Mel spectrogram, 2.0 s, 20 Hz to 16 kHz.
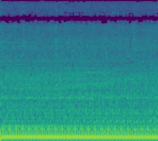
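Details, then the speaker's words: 2010 Dodge Charger 5.7 Hemi donor car at idle: deep even hum, no knocks, misses or ticks; runs smoothly, no check engine light. "yeah Starbucks sounded great see if it still sounds great [Music] so sounds good"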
